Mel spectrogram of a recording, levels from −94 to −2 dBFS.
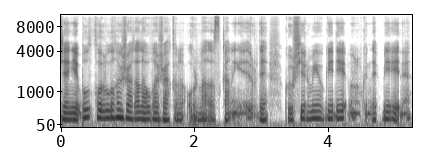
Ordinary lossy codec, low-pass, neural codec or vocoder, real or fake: none; none; autoencoder, 22.05 kHz, a latent of 192 numbers a frame, VITS, trained on many speakers; fake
